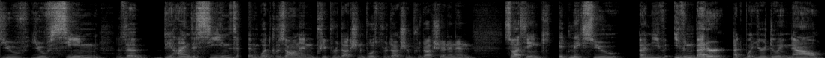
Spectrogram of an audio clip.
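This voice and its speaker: A podcast host interviewing a guest in a relaxed way, with frequent "yeah"s and fillers. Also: deep voice. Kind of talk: casual interview chat.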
